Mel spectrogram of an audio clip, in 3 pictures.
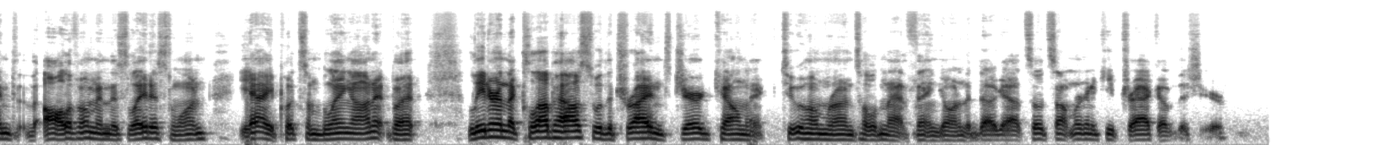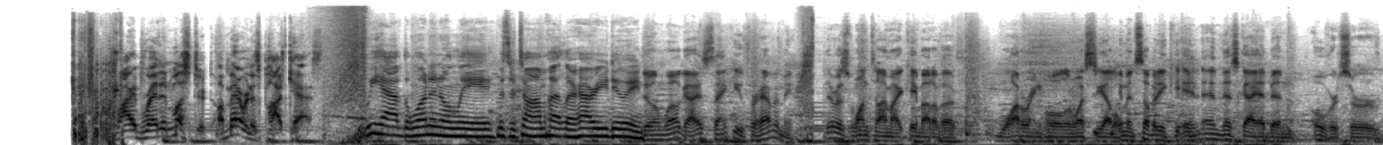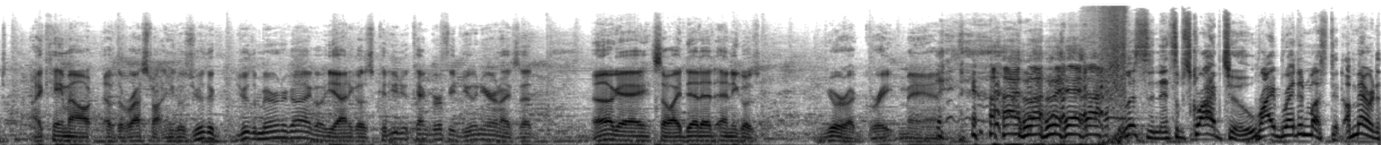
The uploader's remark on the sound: Live from Pioneer Tacos & Tequila!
